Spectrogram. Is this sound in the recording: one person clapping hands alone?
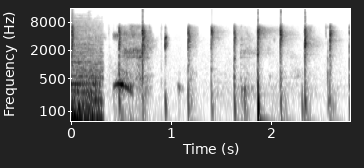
yes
